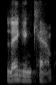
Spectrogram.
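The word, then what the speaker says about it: Langenkamp: Langan, do you remember how to pronounce her name? Len Camp. Langen Camp.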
